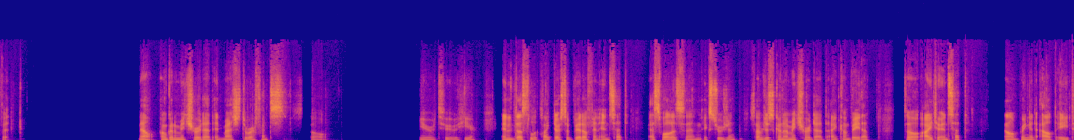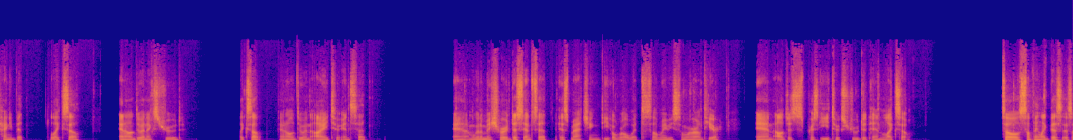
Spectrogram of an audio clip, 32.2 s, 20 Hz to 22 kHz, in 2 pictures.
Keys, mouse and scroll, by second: 0.2 Tab, 0.4 a, 0.6 s, 2.0 KP_1, 3.0 z, 3.7 g, 5.3 s, 6.0 g, 7.3 1, 7.6 a, 7.8 a, 8.0 b, 9.5 z, 10.4 middle click, 11.6 KP_3, 12.1 z, 12.8 shift+middle click, 13.9 i, 15.0 z, 15.8 middle click, 15.8 z, 16.0 g, 18.3 e, 23.3 i, 23.3 KP_3, 23.7 z, 25.2 z, 25.2 s, 26.7 z, 27.0 middle click, 27.6 e, 29.1 Tab, 29.3 a, 29.6 middle click, 29.6 a, 30.2 middle click, 31.2 a, 31.2 a, 31.6 shift+middle click, 32.0 a.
